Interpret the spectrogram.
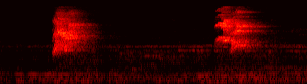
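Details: Lovebird ngekek calling out to others, two loud raspy shrieks spaced about one and a half seconds apart, bright and noisy, with a faint background hum between them.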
